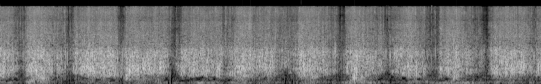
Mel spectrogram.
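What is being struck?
Mesh bath sponge in a thin plastic wrapper.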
